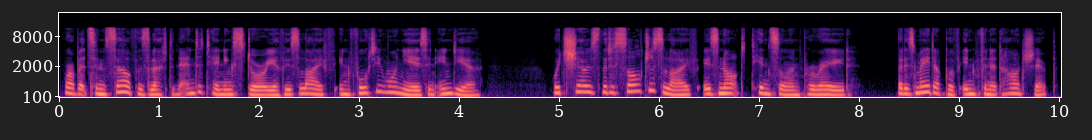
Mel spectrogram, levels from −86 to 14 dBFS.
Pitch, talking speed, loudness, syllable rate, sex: 200 Hz, 205 wpm, -17 LUFS, 5.8 syllables/s, female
